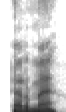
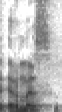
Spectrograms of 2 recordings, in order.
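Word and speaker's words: Hermès: Эрме. – Нет, не Эрме. Вот, извините, не Эрме. Потому что Эрмес. И такие, как есть еще... Ну, потому что так фамилия произносится. Я тоже думал, что Эрме... Нет, Эрмес.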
